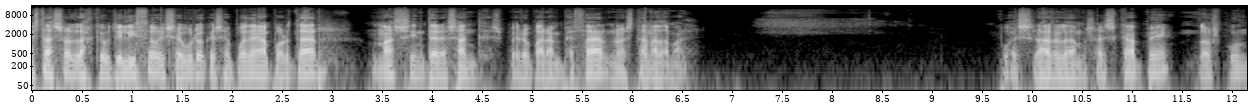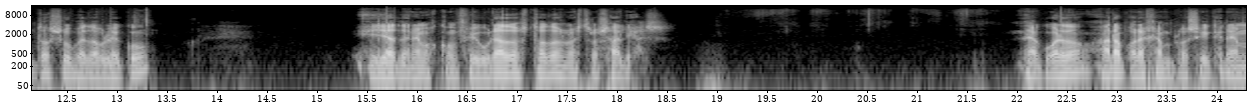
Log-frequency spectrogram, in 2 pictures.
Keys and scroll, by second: 1.9 Escape, 4.1-5.5 typing, 8.7 ctrl+l.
